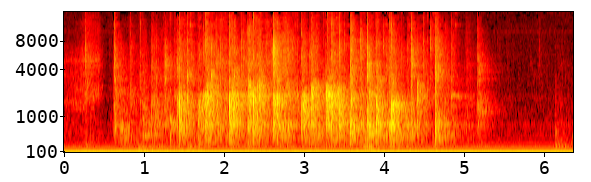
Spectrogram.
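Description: Small audience applauding, many hands clapping, starting just under a second in and dying away about a second before the end.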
